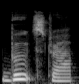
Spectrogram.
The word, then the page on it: bootstrap: American English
